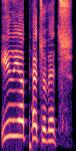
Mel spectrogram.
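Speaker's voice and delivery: high, pointed naming; meaningful warning. A narrator's reading. Head clerk warning his superior, pointed. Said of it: "repeated significantly".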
